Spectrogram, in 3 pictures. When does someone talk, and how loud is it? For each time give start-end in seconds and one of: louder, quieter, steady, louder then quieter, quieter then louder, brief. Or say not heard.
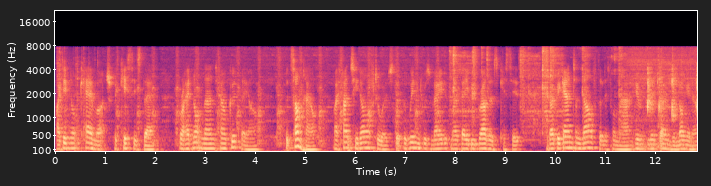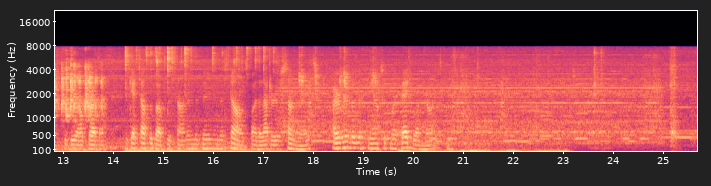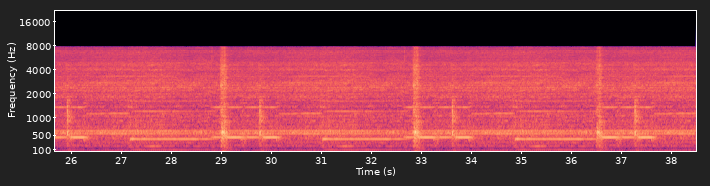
0.0-20.9 steady.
